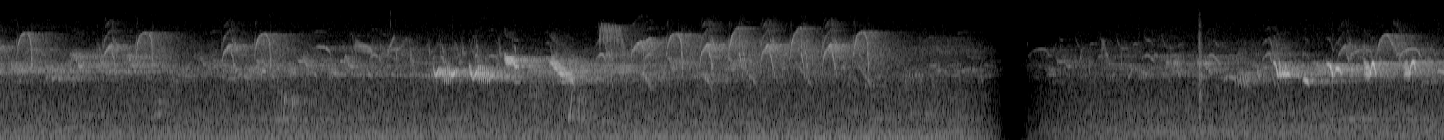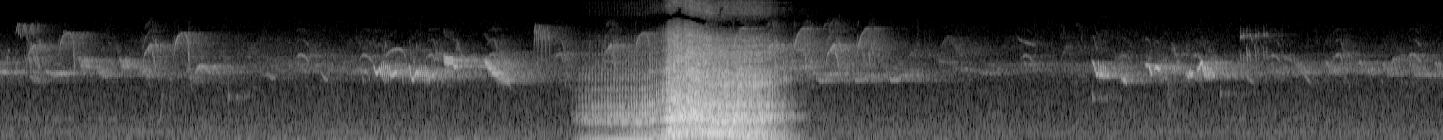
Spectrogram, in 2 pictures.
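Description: Wild birds chirping and twittering, with a lion roaring once, loud and about two seconds long, about two-thirds of the way through. The birdsong cuts out for a moment about ten seconds in.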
